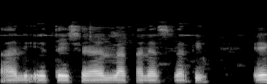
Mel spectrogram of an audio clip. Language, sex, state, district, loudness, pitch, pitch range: Marathi, male, Maharashtra, Pune, -17 LUFS, 100 Hz, 100-105 Hz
